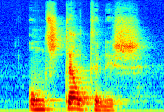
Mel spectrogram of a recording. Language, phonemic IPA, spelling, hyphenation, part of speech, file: Dutch, /ɔntˈstɛl.təˌnɪs/, ontsteltenis, ont‧stel‧te‧nis, noun, Nl-ontsteltenis.ogg
- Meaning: 1. confusion, shock, consternation 2. horror, terror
